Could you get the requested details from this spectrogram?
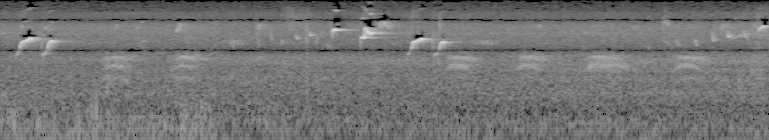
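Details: Malaysian pied fantail in flight in Malaysia: bursts of bright, high chirps and short tweets around the middle, mixed with lower, harsh caw-like calls from other birds over a steady hiss.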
